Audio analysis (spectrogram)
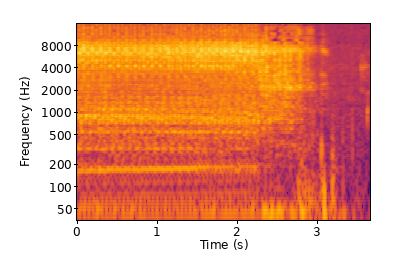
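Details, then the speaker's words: Dune buggy with a new fuel pump pushrod, run on fuel poured into the carburetor: it runs about two seconds, then sputters, coughs and dies. The mechanical fuel pump barely dribbles fuel despite looking new; a replacement was ordered. Fuel pump failure. "so i've come to the conclusion that fuel pump is not functioning even though it looks new it is not working"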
